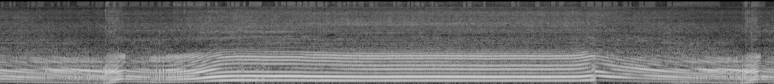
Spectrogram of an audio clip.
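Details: McCulloch Pro Mac 850 chainsaw cutting oak after chain sharpened and rakers set, on a well-worn bar: crisp scream drops and steadies under load as the chain bites, then climbs back free; clean, strong, normal cutting.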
